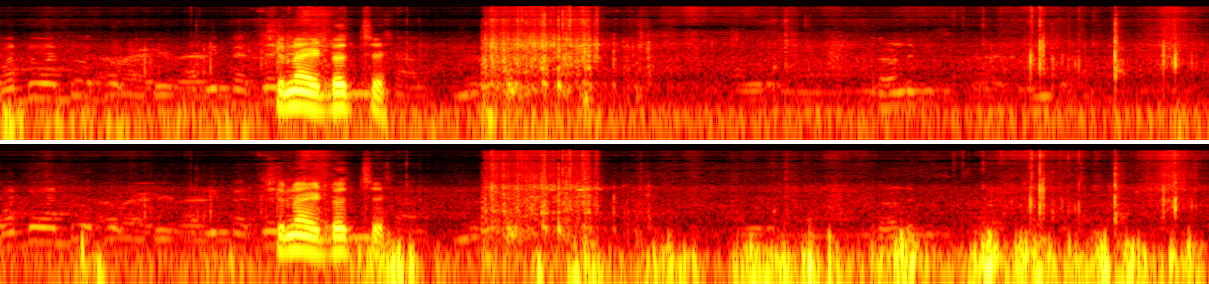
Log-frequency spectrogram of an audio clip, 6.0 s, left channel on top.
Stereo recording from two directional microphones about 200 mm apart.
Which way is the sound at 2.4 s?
10° right (ahead or behind).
